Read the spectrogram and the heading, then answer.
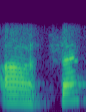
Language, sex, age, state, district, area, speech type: Tamil, male, 18-30, Tamil Nadu, Tirunelveli, rural, conversation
